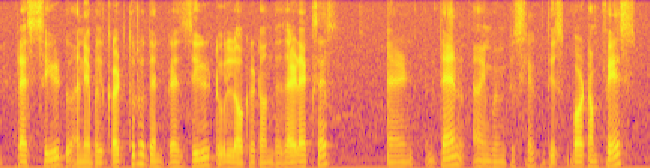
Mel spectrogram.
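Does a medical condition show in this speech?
No.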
